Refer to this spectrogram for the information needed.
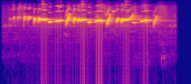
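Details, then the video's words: An Eastern Spinebill, a honeyeater, singing a typical songbird song: a rapid, high-pitched run of piping notes, sweet and slightly wavering, lasting about two seconds with no other sounds. "So some species will have quite typical songbird sounds, such as the eastern spinebill."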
